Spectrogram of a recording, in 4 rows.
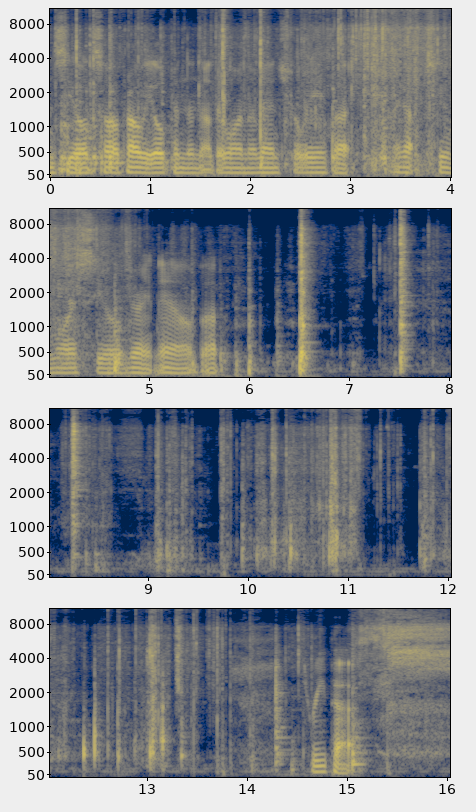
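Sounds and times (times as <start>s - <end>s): plastic wrapping tearing and crinkling: 0.0s - 5.0s, 8.1s - 14.0s.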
